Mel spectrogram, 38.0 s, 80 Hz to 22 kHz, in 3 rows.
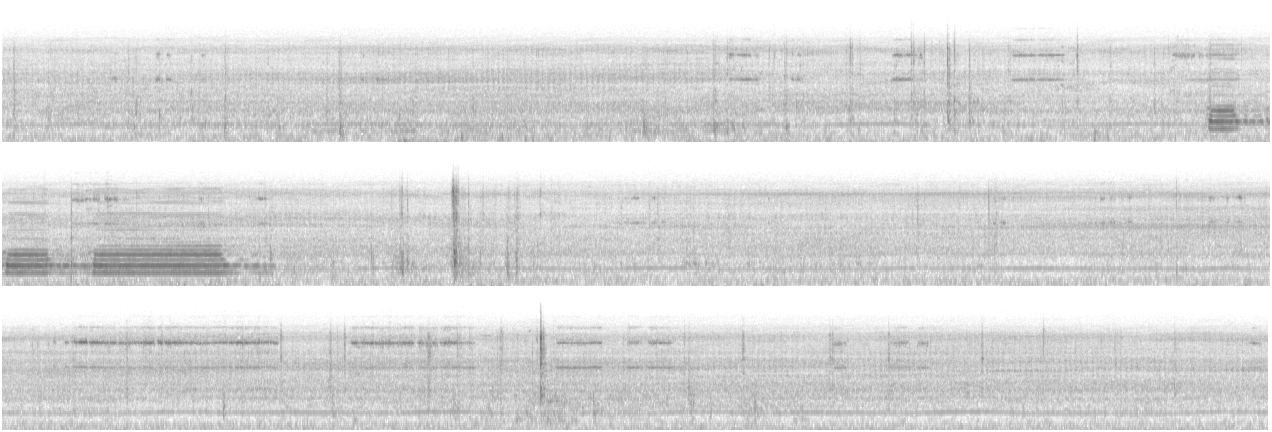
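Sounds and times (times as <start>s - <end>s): toy train motor hum: 0.0s - 38.0s
high-pitched whine: 11.7s - 15.7s
electronic horn tone: 12.0s - 15.6s.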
